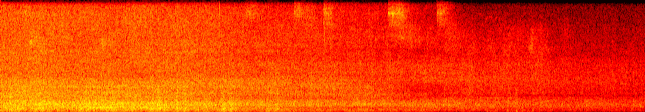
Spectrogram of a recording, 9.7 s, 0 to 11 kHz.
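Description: Nankai electric train, a 10000 series Southern set, running past on the far track: wheels rumbling on the rails, loud at first, then fading steadily from about three seconds in as it draws away. A few faint squeaks come in the middle.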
